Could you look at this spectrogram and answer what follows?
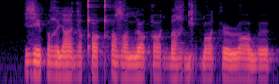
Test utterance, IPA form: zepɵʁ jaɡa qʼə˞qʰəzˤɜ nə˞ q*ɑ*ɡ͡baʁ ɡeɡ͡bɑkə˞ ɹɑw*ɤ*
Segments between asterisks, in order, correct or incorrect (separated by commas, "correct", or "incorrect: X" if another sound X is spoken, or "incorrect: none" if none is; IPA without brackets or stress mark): correct, incorrect: ɵ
